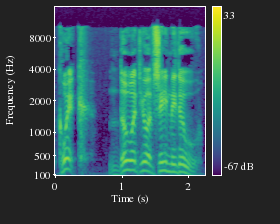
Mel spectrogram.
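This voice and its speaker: An actor playing a fierce, proud warlord barking orders in a husky voice in a dramatized audio Bible. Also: male voice, fairly high pitch, very animated, normal speed, a bit bright, dry recording, clean studio sound. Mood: urgent command.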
